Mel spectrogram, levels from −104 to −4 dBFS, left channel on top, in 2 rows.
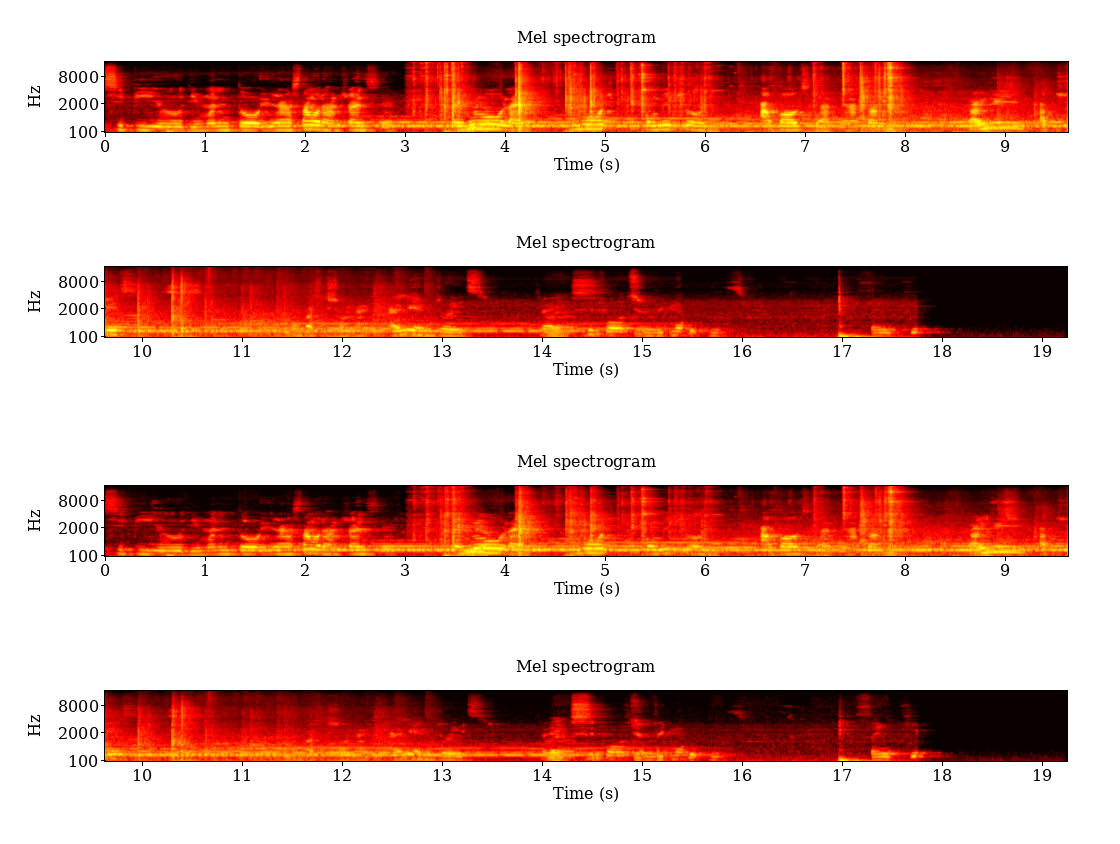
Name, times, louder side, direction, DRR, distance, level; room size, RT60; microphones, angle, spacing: voice 1, 0.0-2.9 3.5-4.2 4.7-5.0 5.4-6.2 6.6-7.9 8.6-9.8 11.5-13.2 14.0-15.4, left 4 dB, 80° left, 12 dB, 0.5 m, -35 dB
sound 1, 1.1-15.5, equal, 15° left, 0.6 m, -41 dB
sound 2, 3.0-3.6 4.1-6.1 7.1-8.0, left 5 dB, 50° left, 0.7 m, -35 dB
voice 2, 3.6-3.9 8.7-9.1 14.1-14.6 14.9-15.6 17.3-17.8, right 3 dB, 70° right, 4 dB, 0.5 m, -40 dB
sound 3, 5.9-13.0, left 1 dB, 65° left, 1.3 m, -47 dB
11.0 x 6.6 x 3.3 m, 0.64 s
head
